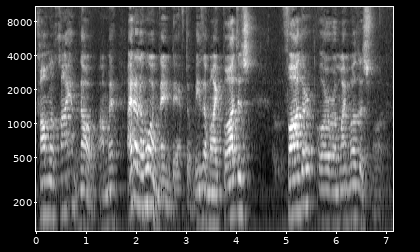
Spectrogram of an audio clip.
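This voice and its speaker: A man at medium pitch with very wide pitch swings and a moderate pace, amid noticeable background noise and audible room echo. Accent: New York. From US Northeast, New York City (Bronx). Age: 80s+. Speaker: WWII veteran interviewed about family history. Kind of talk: casual family interview. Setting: home video interview on camera. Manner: halting.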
